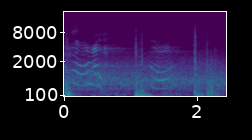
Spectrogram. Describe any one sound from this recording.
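A body slams onto a hard floor.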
